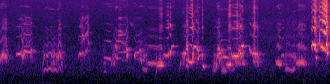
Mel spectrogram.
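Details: A group of Australian magpies warbling in harmony, a rapid run of short, varied gurgling and fluting phrases with brief pauses and a few sharp higher notes.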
